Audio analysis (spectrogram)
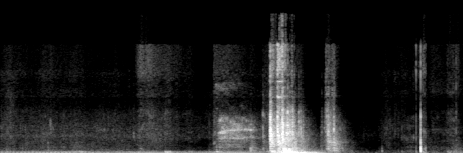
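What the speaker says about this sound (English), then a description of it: "All right, let's get this door closed." A door is pushed shut indoors, a short burst of rattle and a solid thunk with a bright latch click, then a faint tap after a brief silence, with low hum before.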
